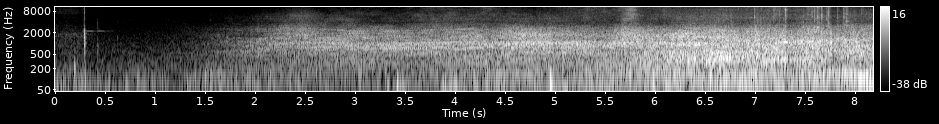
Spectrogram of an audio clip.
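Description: Subaru Impreza WRX's EJ20 flat-four engine driven hard as the rally car comes closer, faint at first and then rising steadily in loudness to its nearest point near the end.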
